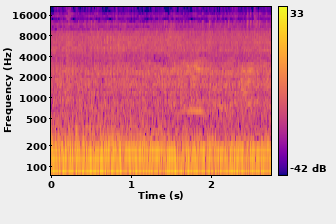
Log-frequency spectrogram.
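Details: Isuzu D-Max 2007/2008 diesel after intercooler replacement and leak repair for black smoke and no acceleration past about 2,000 rpm, idling in neutral after start: smooth, even clatter, no hunting or misfire; normal idle, smoke reduced.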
